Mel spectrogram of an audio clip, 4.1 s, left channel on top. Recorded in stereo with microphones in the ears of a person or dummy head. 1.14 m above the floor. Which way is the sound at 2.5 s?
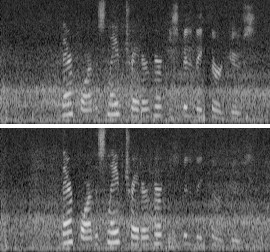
65° left (ahead or behind).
